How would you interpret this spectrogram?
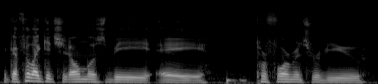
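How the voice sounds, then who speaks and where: Young man, low and mellow voice, casual host, filler-heavy talk, dry close sound. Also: normal speed, no room sound. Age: 20s. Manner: informal, lots of "like" and "you know what I mean", restarts. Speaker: podcast host. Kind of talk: casual podcast chat.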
